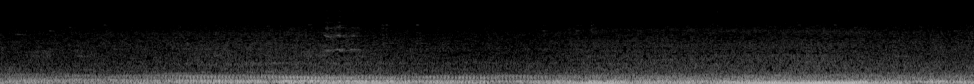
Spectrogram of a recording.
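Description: Low engine rumble of a nearby motor vehicle, growing louder about two seconds in and loudest shortly before the end.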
